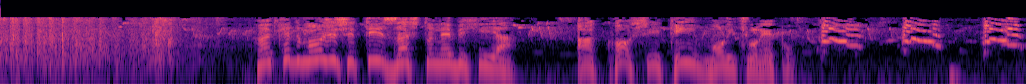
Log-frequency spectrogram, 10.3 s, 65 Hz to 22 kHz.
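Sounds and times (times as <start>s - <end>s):
speech: 2.6s - 5.2s, 5.8s - 8.1s
herring gull calling: 7.1s - 10.2s.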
